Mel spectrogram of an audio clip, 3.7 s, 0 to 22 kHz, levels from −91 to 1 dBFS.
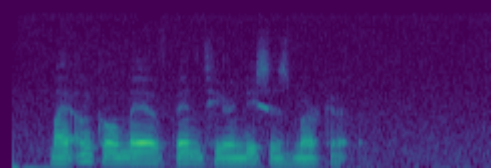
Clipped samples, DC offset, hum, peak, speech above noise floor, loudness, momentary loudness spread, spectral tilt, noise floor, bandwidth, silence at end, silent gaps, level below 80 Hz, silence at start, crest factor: under 0.1%; under 0.1%; none; -26 dBFS; 28 dB; -42 LUFS; 17 LU; -7 dB/octave; -70 dBFS; 16 kHz; 1.1 s; none; -78 dBFS; 0.1 s; 18 dB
